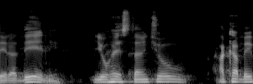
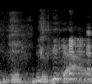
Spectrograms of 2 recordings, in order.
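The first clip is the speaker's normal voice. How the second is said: laughing; 12 semitones higher than usual. Real, not acted. Confessing to the congregation he almost sinned, laughing. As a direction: burst out laughing at himself.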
